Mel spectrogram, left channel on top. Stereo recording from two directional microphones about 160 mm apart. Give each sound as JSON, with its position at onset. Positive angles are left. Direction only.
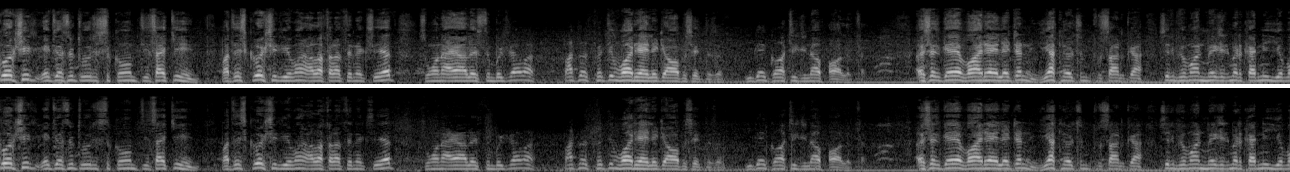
{"t": 0.0, "sound": "speech", "side_deg": 10}
{"t": 3.8, "sound": "speech", "side_deg": 35}
{"t": 5.1, "sound": "speech", "side_deg": 50}
{"t": 6.2, "sound": "speech", "side_deg": 10}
